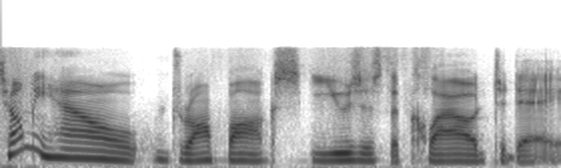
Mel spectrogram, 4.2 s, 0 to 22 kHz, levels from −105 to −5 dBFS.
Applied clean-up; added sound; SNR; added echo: neural separator model SepFormer DNS4.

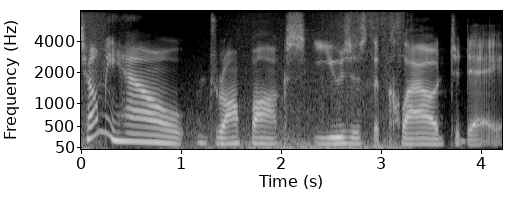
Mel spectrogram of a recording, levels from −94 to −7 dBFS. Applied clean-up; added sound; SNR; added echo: none; Boom; 16 dB; none.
